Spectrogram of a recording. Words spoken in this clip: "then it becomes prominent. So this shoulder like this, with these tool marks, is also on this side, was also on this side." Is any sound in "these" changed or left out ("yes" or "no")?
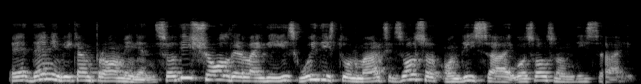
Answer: yes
